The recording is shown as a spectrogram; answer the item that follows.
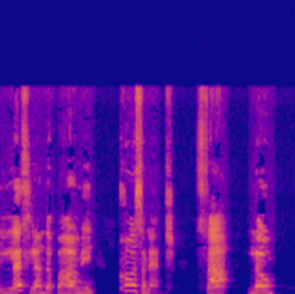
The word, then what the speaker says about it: စ: Sa long. Sa long is pronounced sa.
